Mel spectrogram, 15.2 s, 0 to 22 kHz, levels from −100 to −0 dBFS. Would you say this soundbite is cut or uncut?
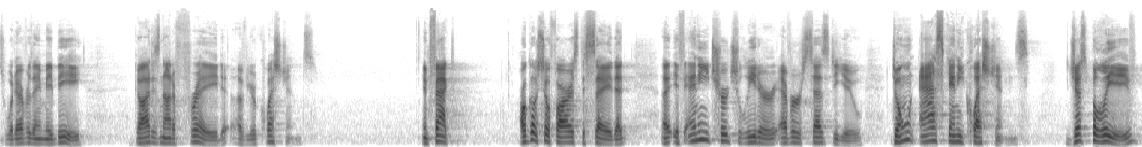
uncut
